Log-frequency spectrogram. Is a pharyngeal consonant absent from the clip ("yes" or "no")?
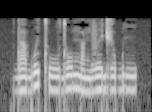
yes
